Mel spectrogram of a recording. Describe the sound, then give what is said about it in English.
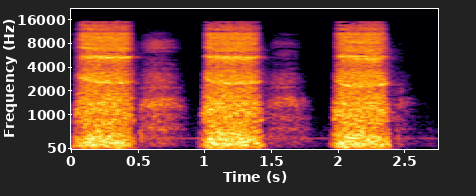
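A person's voice imitates old bellows made of metal, wood and leather. Three loud, breathy whooshing puffs come at a steady pace, each trailing into a softer, fainter breath before the next. “An exquisite pair of old bellows.”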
